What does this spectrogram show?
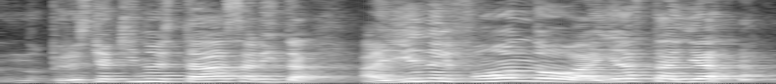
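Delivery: high, loud sly coaxing; mocking scheming voice. Acting out Sarita's trick. (voz alta y taimada)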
